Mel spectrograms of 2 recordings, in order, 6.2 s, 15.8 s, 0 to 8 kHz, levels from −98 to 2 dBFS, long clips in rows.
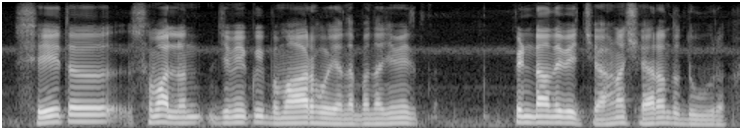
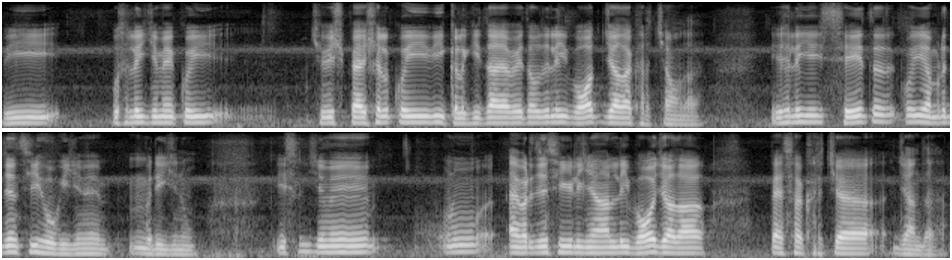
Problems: background sounds at intervals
